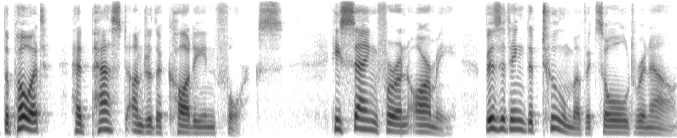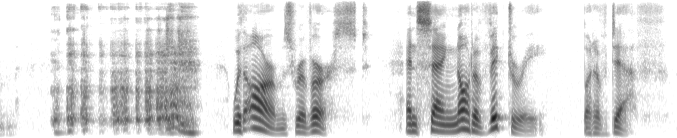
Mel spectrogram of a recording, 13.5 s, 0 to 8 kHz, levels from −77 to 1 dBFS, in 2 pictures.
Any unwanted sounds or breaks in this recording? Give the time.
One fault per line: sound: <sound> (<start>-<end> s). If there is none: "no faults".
sound: throat clearing (7.3-8.8 s)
